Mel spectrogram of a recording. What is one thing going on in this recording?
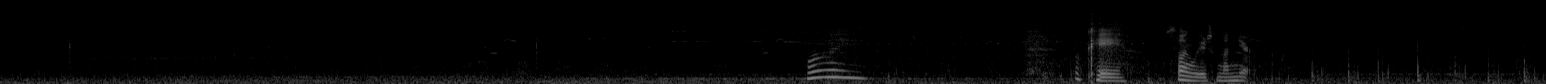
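Footsteps patter softly through grass.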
